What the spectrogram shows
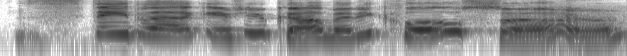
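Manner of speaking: panicked adult man voice. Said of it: "It was more normal than that".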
